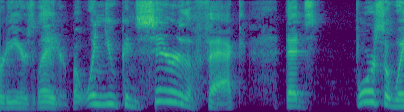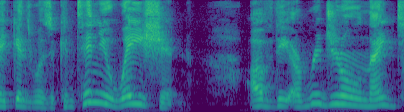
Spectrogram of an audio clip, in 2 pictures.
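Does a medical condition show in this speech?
No.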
